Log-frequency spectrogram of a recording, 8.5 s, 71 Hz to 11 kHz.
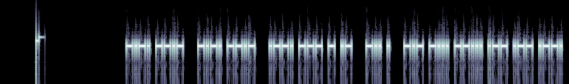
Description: Morse code, heard as a keyed tone, about 35 wpm, 700 Hz. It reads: CQ CQ POTA DE KB7WWP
